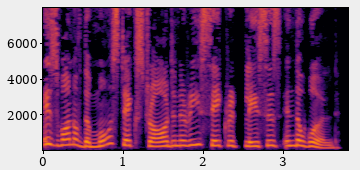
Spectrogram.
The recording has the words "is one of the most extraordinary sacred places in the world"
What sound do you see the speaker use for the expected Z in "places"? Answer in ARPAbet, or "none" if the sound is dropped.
Z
